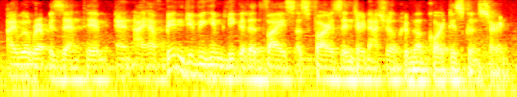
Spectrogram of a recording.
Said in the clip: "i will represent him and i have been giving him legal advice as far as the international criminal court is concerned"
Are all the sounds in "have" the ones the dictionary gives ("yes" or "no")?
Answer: yes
